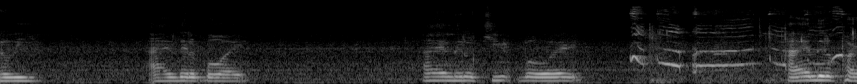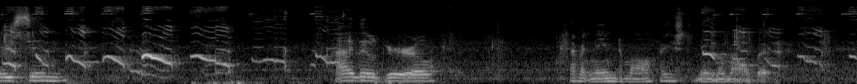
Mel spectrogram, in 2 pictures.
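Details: Kennel litter of six-week-old Russell Terrier and Parson Russell Terrier puppies: high, bending whines and short yelps break out in clusters between stretches of a human voice talking close by.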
